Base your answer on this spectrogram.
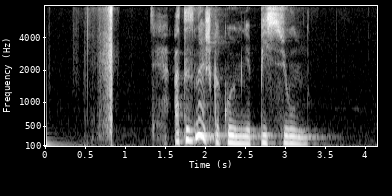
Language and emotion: Russian, angry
